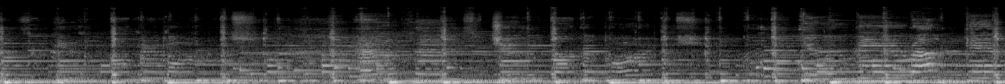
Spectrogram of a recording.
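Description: Acoustic bluegrass string band playing live with mandolin, banjo, guitar and fiddle over deep upright bass notes, in an instrumental stretch between sung lines, heard through the festival PA.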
